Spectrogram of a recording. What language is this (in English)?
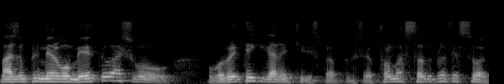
Portuguese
